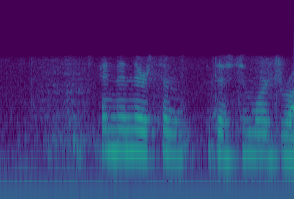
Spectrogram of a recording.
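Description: A woman speaks calmly, heard through a distant room microphone.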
